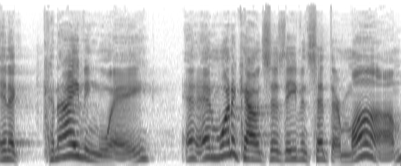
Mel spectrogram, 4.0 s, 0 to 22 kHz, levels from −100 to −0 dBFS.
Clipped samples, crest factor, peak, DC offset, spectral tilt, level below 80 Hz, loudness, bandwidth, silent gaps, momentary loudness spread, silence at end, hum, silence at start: under 0.1%; 20 dB; -10 dBFS; under 0.1%; -3.5 dB/octave; under -90 dBFS; -29 LUFS; 19 kHz; none; 12 LU; 0 s; none; 0 s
